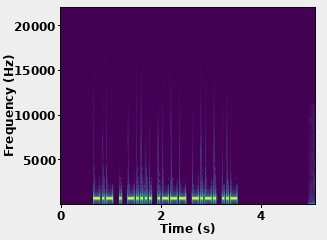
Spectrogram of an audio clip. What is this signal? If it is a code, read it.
Morse code, heard as a keyed tone, about 34 wpm, 700 Hz. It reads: KE6JCU
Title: Speed Racing - USA 2x3 Call Signs 28wpm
